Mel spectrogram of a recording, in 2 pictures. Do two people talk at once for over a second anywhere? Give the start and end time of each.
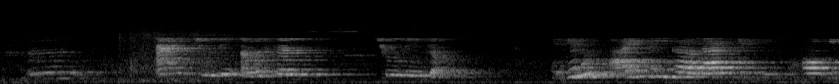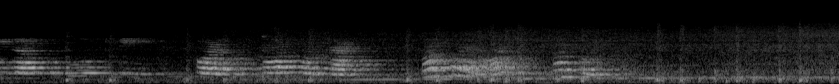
none

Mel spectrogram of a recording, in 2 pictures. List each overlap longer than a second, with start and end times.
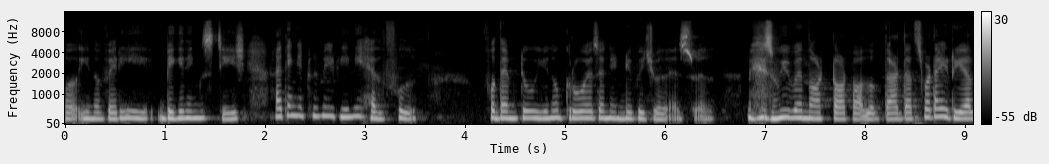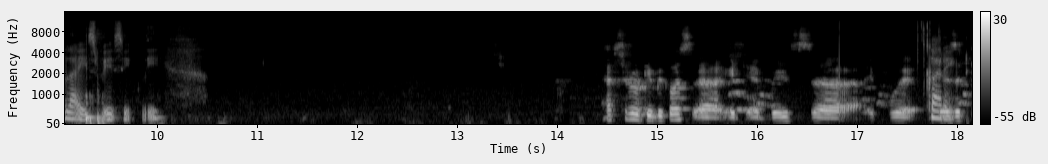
none

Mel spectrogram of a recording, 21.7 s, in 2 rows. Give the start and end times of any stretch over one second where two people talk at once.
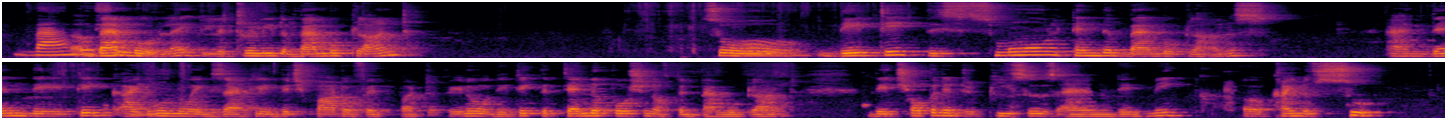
none

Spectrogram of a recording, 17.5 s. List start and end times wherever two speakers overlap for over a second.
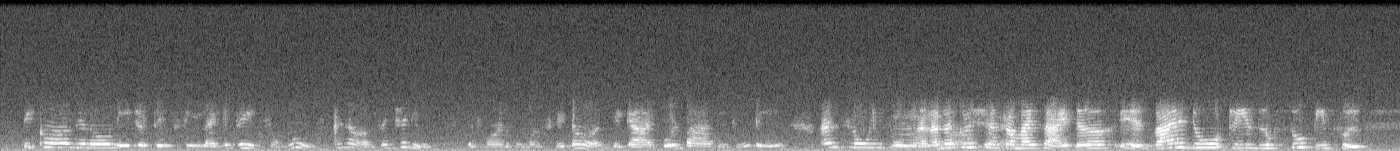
11.1-12.7

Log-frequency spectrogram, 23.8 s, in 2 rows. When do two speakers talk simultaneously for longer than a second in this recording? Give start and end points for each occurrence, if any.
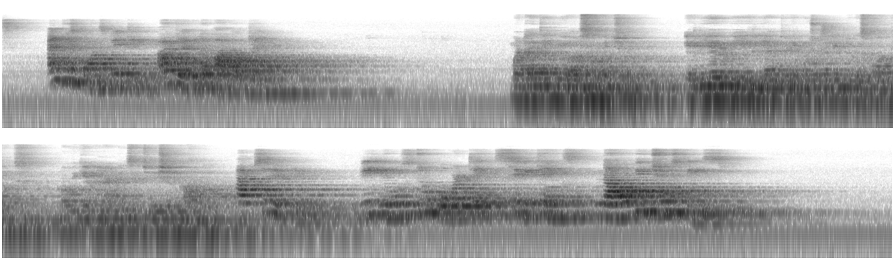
none

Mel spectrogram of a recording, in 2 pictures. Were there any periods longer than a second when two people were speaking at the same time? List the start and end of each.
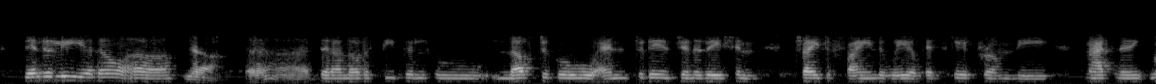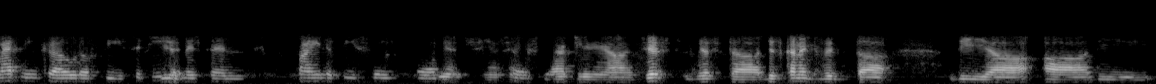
none

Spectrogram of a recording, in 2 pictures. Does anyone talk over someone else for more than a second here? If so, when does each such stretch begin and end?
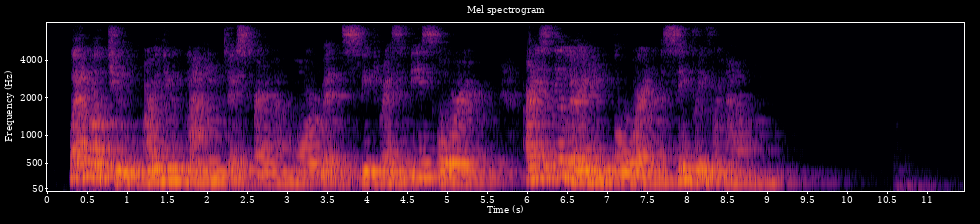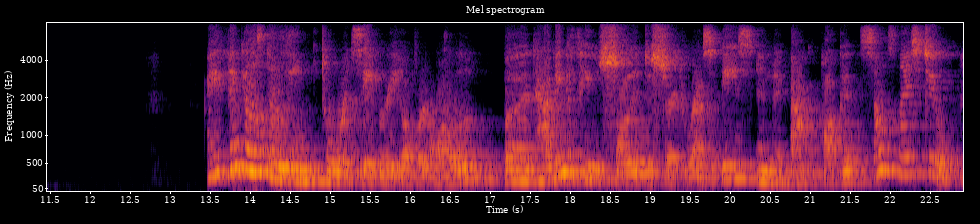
none

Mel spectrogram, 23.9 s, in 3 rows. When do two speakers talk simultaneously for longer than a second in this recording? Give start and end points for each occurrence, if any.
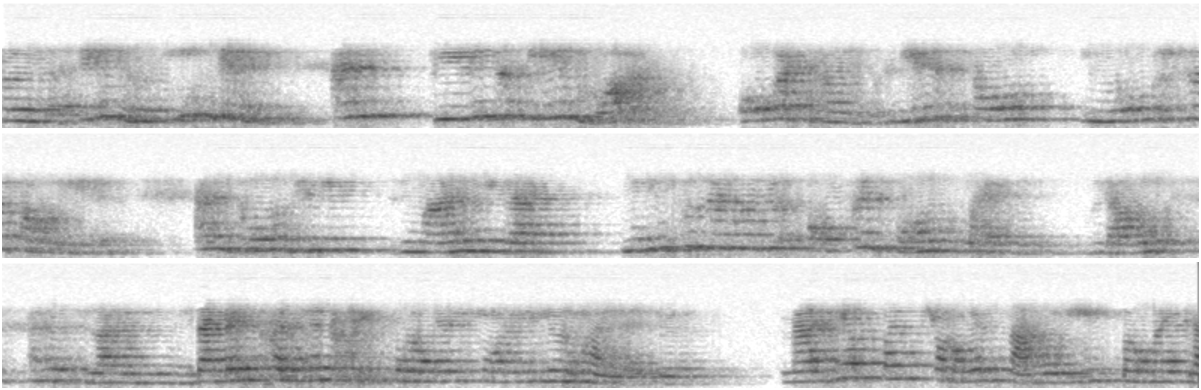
17.2-18.4

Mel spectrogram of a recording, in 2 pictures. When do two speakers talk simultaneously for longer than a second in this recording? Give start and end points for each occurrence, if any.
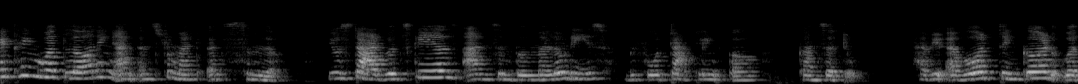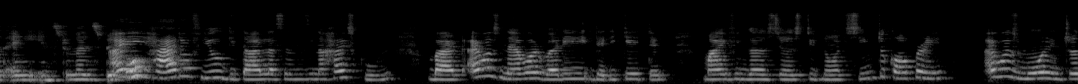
none

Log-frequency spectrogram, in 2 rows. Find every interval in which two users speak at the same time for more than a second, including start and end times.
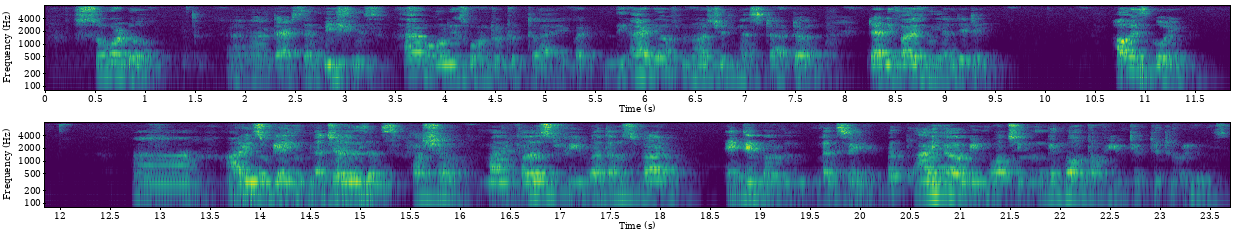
13.7-15.2

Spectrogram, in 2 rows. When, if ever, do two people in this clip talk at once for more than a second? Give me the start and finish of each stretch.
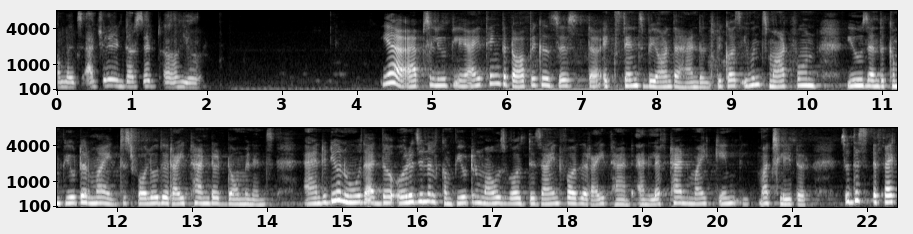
none

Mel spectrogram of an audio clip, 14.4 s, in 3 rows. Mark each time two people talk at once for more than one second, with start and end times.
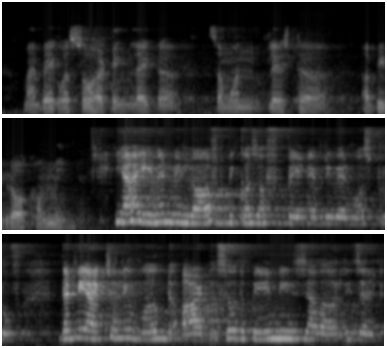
none

